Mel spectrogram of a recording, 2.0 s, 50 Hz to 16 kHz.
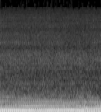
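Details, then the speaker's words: Dually pace truck with TBI V8 on first drive after a new fuel pump: deep, smooth drone holding steady under light load with no stumble or surging; truck runs and pulls well. "All right, we got first drive with Wyatt after the new fuel pump. Truck's running real good now."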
